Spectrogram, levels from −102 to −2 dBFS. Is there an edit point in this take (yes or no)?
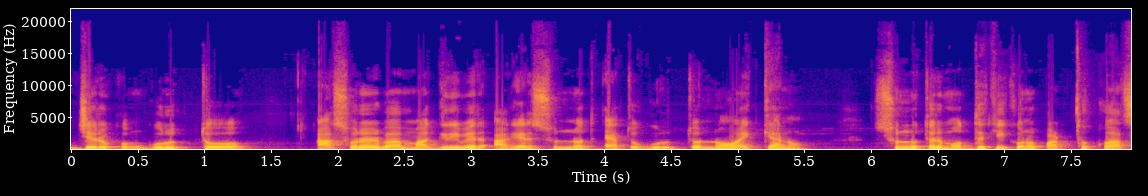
no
